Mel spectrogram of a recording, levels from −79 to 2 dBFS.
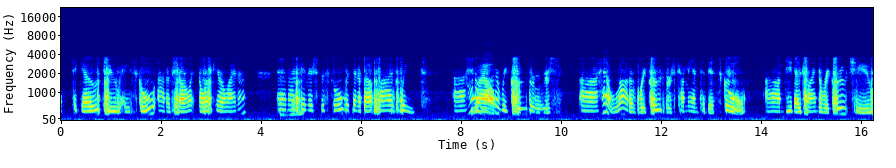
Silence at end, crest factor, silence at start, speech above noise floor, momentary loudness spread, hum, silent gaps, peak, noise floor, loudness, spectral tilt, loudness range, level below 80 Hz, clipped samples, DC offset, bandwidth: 0 s; 18 dB; 0 s; 30 dB; 12 LU; none; none; -12 dBFS; -59 dBFS; -30 LUFS; -5.5 dB/octave; 4 LU; -64 dBFS; under 0.1%; under 0.1%; 8.4 kHz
